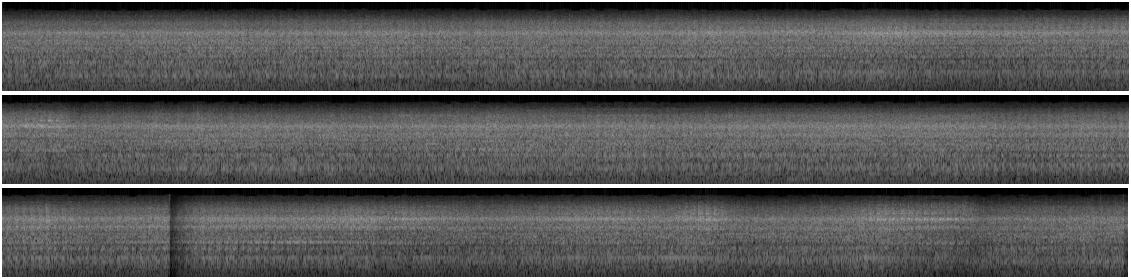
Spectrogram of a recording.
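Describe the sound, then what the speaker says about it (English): A hand saw blade trims the bottom of wooden gear and clock wheel teeth, making a steady, continuous rasping scrape that runs close and loud for the whole stretch with no talk. "I'll come back with the saw blade and I'll trim out the bottom part."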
